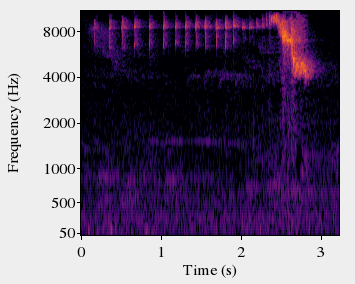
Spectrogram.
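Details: A blue-black grassquit gives an accelerating row of about fifteen high ticking notes, then a loud rasping buzz that drops steeply in pitch.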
